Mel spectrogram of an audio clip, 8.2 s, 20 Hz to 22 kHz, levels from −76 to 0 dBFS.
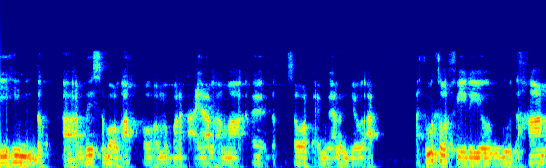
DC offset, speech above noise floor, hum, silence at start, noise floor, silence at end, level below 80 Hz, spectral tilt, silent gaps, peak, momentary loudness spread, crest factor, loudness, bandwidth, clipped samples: under 0.1%; 48 dB; none; 0 s; -70 dBFS; 0 s; -40 dBFS; -6.5 dB/octave; none; -4 dBFS; 12 LU; 18 dB; -23 LUFS; 7.6 kHz; under 0.1%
